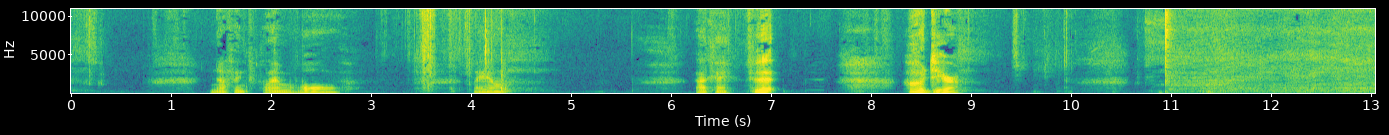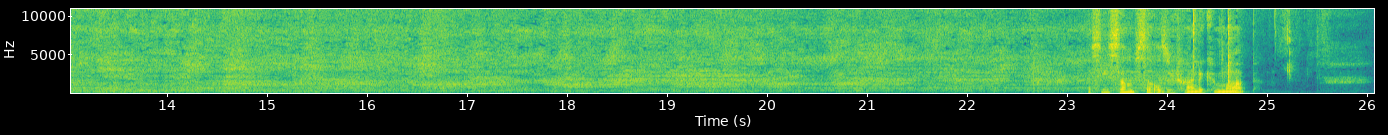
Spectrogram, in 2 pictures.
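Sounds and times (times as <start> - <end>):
torch flame hissing: 10.8 - 24.4
torch ignition click: 10.9 - 12.7.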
